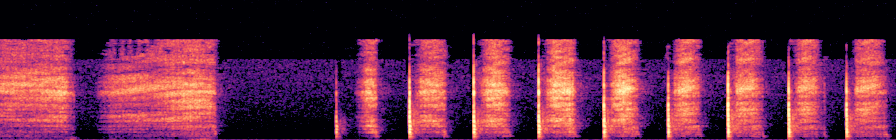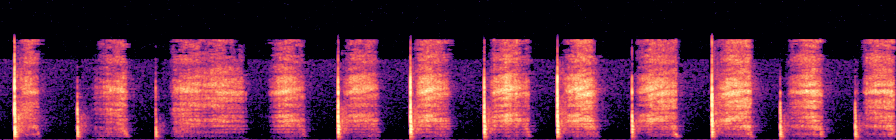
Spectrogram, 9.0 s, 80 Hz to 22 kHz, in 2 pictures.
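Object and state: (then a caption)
Chalk scratching on a chalkboard. A green chalk stick scratches across a flat black chalkboard, thickening the stem of a drawn stroke. A brief continuous bright rasp gives way to about 20 quick, sharp, separate scratches over a faint steady low hum.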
